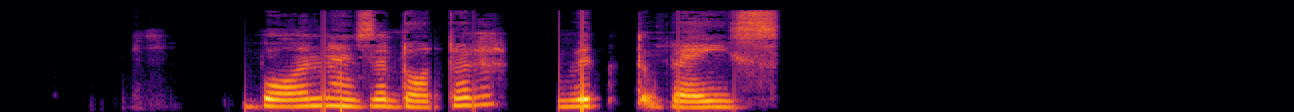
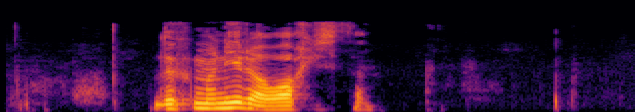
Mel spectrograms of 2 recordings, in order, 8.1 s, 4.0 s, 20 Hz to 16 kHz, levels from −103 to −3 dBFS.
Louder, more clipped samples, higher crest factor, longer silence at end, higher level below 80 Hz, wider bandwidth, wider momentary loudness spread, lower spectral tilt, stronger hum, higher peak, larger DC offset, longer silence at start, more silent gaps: second, -22 LUFS vs -17 LUFS; neither; about the same, 22 dB vs 20 dB; first, 3.25 s vs 1.7 s; first, -54 dBFS vs -68 dBFS; first, 11.5 kHz vs 7.8 kHz; second, 15 LU vs 24 LU; second, -4.5 dB/octave vs -7.5 dB/octave; neither; about the same, -2 dBFS vs -2 dBFS; neither; first, 1.55 s vs 0.95 s; first, 3.19-3.48 s, 3.88-3.97 s vs none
